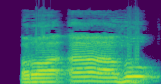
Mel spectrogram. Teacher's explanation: حمزہ کے اوپر کھڑا زبر ہے تو ایک الف کی لمٹ میں کھینچیں گے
